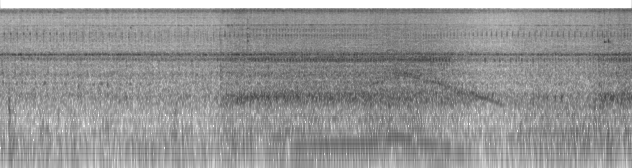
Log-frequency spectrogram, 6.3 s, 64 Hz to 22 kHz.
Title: Kymco/Many100-110/後普利變速組/滑軌乾澀/異音rear pulley transmission Dry rails produce abnormal sound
